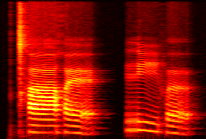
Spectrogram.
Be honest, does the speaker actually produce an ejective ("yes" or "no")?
no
